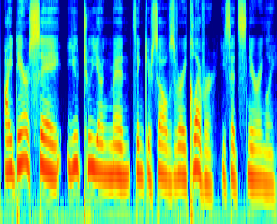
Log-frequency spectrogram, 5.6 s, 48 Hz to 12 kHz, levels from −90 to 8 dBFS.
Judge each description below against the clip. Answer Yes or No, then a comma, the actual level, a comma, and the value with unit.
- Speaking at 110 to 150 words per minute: Yes, average, 140 wpm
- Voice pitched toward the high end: No, medium, 170 Hz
